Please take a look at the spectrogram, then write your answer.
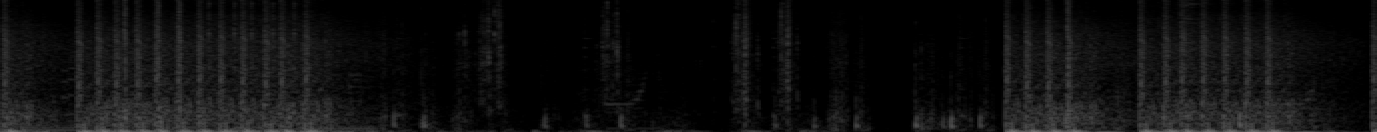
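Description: Rapid assault rifle fire in the video game Rivals, loud close bursts of automatic shots separated by quieter stretches of game sounds.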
